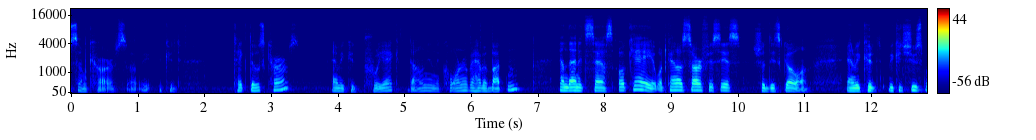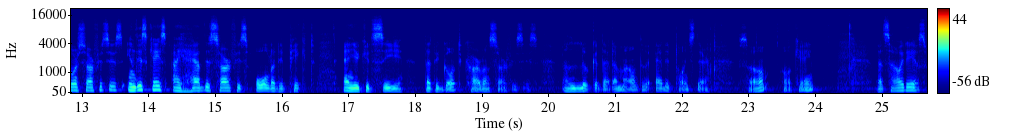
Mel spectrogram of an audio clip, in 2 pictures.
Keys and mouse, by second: 1.0 click, 1.8 click, 6.0 click, 22.5 alt+shift+click, 23.1 alt+shift+right click, 23.7 alt+shift+click, 24.5 alt+shift+click.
